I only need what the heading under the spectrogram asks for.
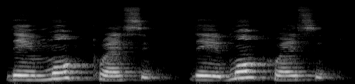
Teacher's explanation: we're going to stress on the third syllable from the end of the word. And the third syllable from the end of the word is on the mo.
